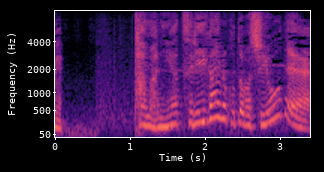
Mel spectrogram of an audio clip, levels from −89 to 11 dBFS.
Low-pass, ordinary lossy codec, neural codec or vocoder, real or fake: none; none; none; real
